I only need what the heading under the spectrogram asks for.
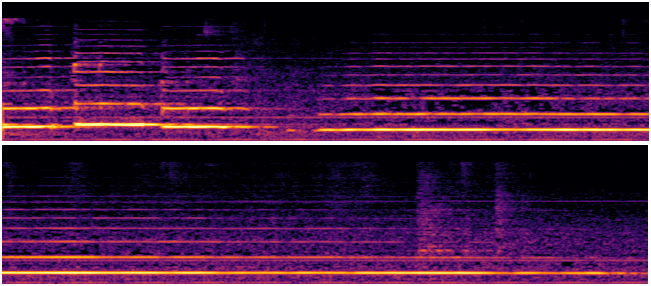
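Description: Live flute music: a few quick notes shift in pitch, then the player holds one long, steady, breathy tone for about ten seconds, with no voices.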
